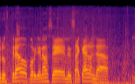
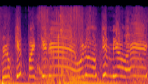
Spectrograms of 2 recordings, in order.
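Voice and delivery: furious yelling; 12 semitones higher, slower than usual. Real, not acted. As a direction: blow up at the game. Raging at the game.

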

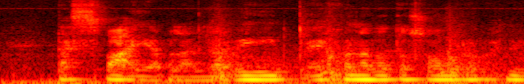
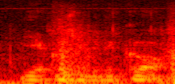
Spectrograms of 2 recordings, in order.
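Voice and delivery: ordinary talk

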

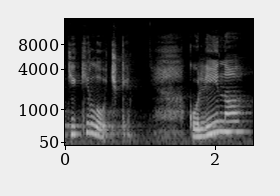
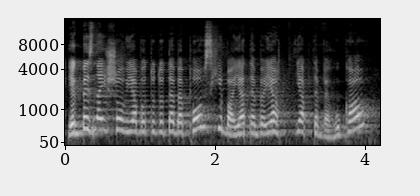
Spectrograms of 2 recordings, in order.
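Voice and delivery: high-pitched, huffy comeback; annoyed retort; 6 semitones higher, 3 dB louder than usual. A narrator's reading. Friend retorting to a silly question, annoyed. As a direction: snap back as if it's obvious. Cross retort after mocking echo.

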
